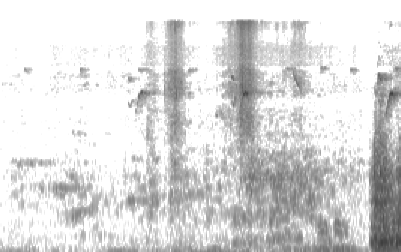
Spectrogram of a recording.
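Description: Birds chirping now and then, with short calls about two and three seconds in and again near the end. A louder brief noise comes near the end.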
